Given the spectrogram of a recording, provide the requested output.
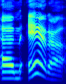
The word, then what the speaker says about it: Éire: Éire, Ireland, the name of the country. Ireland has a fada. I believe Éire is the pronunciation.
